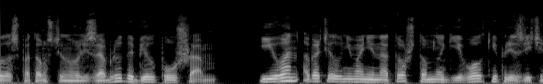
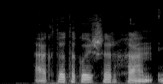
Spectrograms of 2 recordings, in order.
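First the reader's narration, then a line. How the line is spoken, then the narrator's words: Quiet question. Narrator (Russian): негромко спросил волк у матери-волчицы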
